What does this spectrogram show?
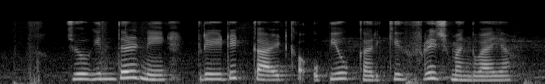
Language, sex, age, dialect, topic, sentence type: Hindi, female, 60-100, Awadhi Bundeli, banking, statement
